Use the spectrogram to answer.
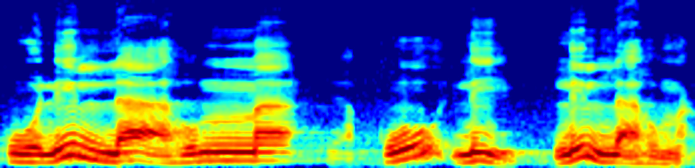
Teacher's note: kemudian Allahumma juga kalau sebelumnya kasrah seperti quulillahumma ya Qui lillahumma maka lam pada Allahumma dibaca tipis pula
